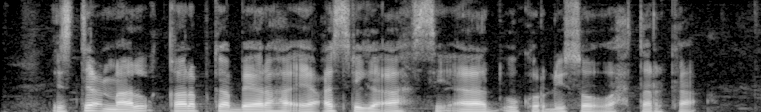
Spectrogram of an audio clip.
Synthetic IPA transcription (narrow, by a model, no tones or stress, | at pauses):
ʔɪst̪ʰɪʕmaːlqɑlɐbkʰɐbɛːɾɐɦɐ̰ʔɛːʕɑsrɪɣɐʔɐhsɪ̰ʔaːd̪ʊkʰʊrɖɪsɔwɑ̰ħt̪ʰɐrkʰɐ̰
